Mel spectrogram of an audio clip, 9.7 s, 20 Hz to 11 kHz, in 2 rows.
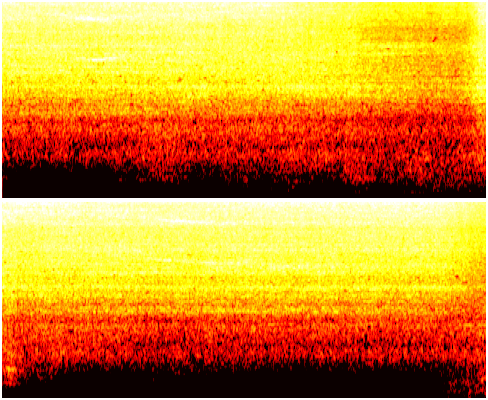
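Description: Steam hissing from the cylinder drain cocks of the Leviathan, a replica 4-4-0 steam locomotive: a loud steady hiss that eases off briefly about four seconds in and comes back strongly just before five seconds.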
